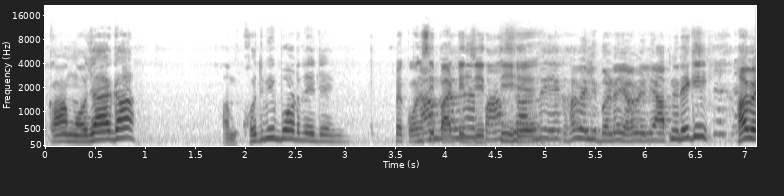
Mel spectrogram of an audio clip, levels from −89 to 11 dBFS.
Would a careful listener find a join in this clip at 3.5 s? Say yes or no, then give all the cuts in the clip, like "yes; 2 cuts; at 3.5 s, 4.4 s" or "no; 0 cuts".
yes; 1 cut; at 3.5 s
